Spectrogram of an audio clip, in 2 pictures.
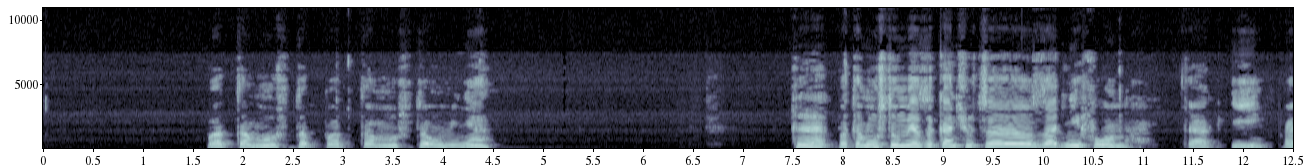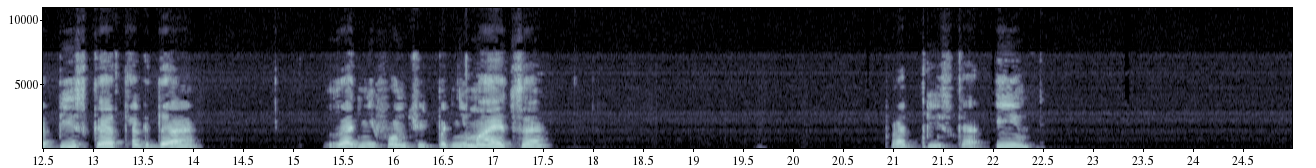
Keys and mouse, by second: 4.5-8.2 drag, 10.9 i, 13.4 click, 15.4-17.0 drag, 21.4 i, 22.8-24.9 drag.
